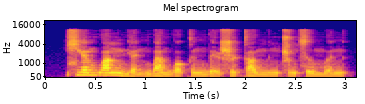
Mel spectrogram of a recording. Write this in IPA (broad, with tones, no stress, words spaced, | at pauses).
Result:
ɕjɛ˥mwɑ˥ŋn̪jɛ̰˨˩n mwä˥˩mwɔ˧˥kə˧˥nmwḛ˨˩ɪ̯ ʂɻ̩˥˧kɑ˥˧ʊ̯ mi˥˧ŋʈ͡ʂʊ˥˩ŋsɹ̩˧˥ mə˧˥n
